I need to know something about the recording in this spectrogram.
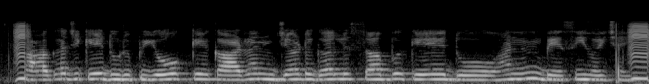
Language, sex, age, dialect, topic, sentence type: Magahi, male, 18-24, Western, agriculture, statement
